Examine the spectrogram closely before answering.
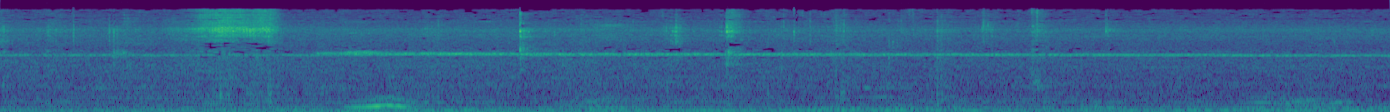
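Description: A young woman slurps soup from a cup close to the microphone.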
